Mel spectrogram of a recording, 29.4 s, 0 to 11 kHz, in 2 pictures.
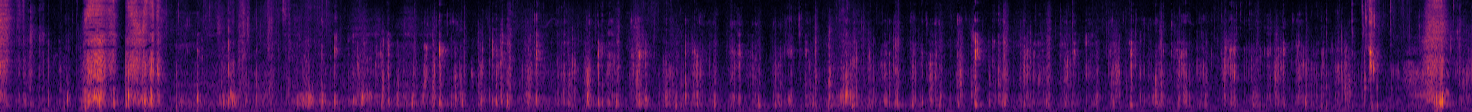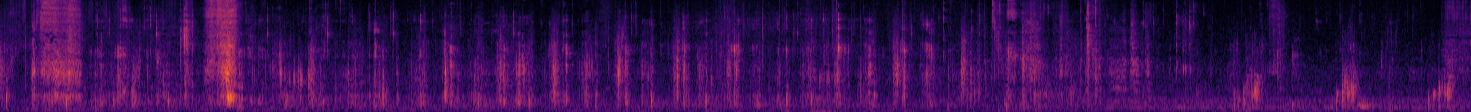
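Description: Close-miked bites and chewing of a burger with thick whole-strip bacon: loud crunching bites about a second in and again around 14 to 17 seconds, with steady chewing between.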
